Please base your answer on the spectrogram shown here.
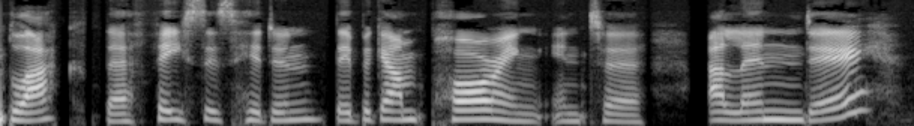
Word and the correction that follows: Allende: No, it's which Allende, is... like a Y. – Oh, Allende.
